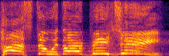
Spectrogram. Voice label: threat rpg, US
